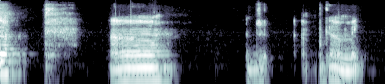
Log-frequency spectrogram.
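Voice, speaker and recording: Audible room echo surrounds a speaker with a French accent talking at a fairly slow pace. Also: man. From France. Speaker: sommelier and wine consultant. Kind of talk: webinar presentation. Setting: online video conference. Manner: halting, many fillers.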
